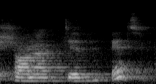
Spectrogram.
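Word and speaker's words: Shanawdithit: That's how you say it, Shauna Did It.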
